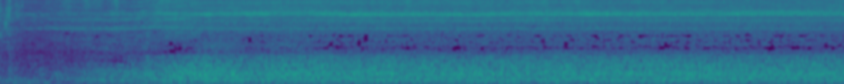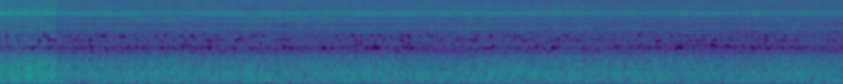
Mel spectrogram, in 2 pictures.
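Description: A gas torch roars steadily.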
